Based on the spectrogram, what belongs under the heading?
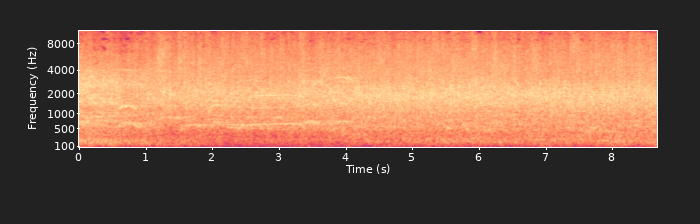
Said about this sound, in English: Throwing a wall line, I might get everybody to clap for that one, right?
